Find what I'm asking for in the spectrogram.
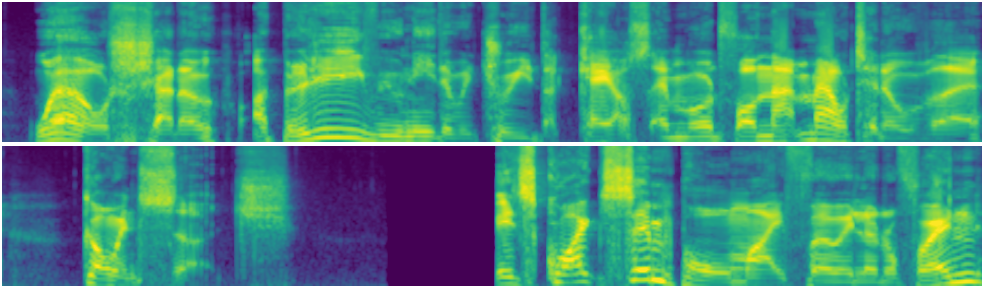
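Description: A man uses a put-on character voice at medium pitch with lively intonation. He keeps a moderate pace in a dry, close sound with no echo. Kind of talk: voice audition. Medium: voice reel. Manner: gloating, theatrical.

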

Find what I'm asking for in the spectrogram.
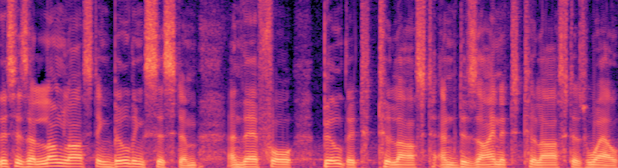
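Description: This man has a dark, mellow tone and fairly even intonation, speaking at a moderate pace. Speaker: presenter. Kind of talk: tutorial. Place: hall. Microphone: phone near.

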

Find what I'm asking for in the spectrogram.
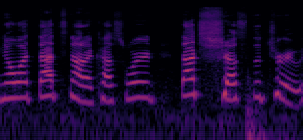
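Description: Pitched high, a woman speaks in a raised, projected voice. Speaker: gaming youtuber. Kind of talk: gameplay commentary. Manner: animated; loud screaming at times. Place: home room.

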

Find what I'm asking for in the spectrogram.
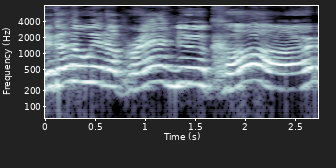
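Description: In a put-on character voice, the high-pitched speaker talks at a very slow pace with an audible echo. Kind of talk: announcer style. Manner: excited, high-energy.

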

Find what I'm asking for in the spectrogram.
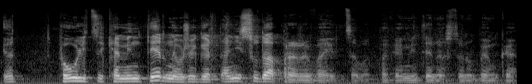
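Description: A man talks very fast, with very wide pitch swings and big swings in loudness. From North Ossetia, Russia. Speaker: court witness, father of a hostage; witness, father of a hostage. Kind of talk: court testimony. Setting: courtroom. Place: hall. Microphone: camera far.

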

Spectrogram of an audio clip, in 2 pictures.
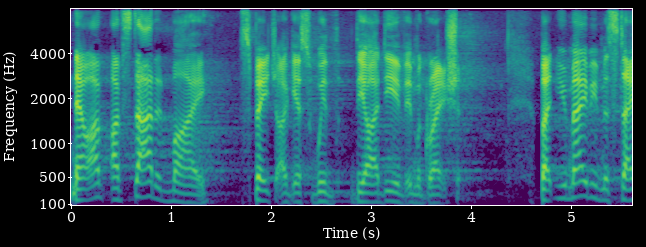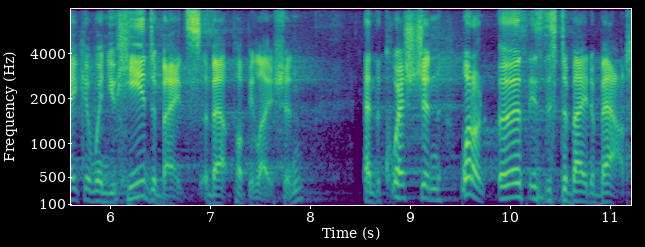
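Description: A man with an Australian accent, fairly high-pitched with a bright, sharp tone, at a moderate pace against a quiet background. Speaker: psychiatrist; speaker. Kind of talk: debate speech; formal debate speech. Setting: stage with audience. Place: hall. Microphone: podium.

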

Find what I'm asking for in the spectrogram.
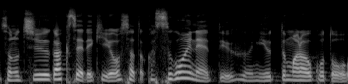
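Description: In a quiet background, a woman talks at a fairly quick pace. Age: young. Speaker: startup founder; panelist. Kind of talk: panel discussion. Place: classroom. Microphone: handheld.

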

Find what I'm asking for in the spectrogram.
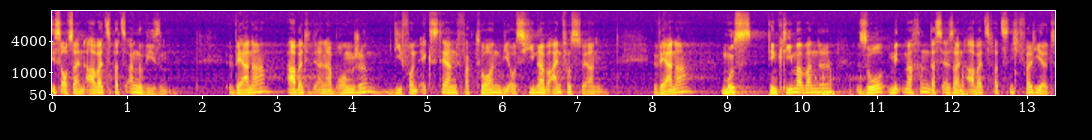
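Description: At a medium pitch with ordinary pitch variation, a man talks at a moderate pace and leaves long, frequent pauses. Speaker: politician, Bundestag candidate. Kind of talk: poetry slam speech. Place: hall. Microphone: handheld.

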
